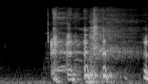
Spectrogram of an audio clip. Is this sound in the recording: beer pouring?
no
